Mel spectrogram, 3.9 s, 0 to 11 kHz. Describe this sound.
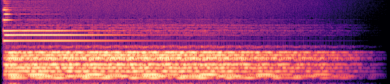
Angel chorus1
artificial, game, fx, fantasy, science-fiction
